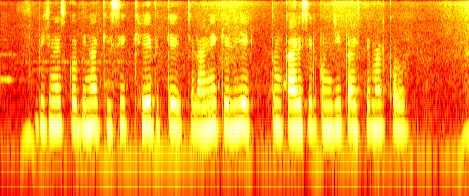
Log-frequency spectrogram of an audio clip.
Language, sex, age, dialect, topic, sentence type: Hindi, female, 18-24, Awadhi Bundeli, banking, statement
